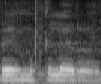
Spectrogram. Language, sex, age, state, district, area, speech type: Telugu, male, 30-45, Andhra Pradesh, West Godavari, rural, spontaneous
